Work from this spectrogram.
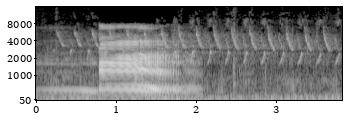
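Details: Female cow calling a herd of tame cows on a forest road: a softer steady tone, then a loud, rich, slightly falling moo lasting over a second. Rapid, repeated bird chirps run through the background.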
